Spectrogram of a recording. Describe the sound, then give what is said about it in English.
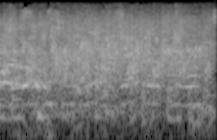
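Applause for a CrossFit gym founder from Napa: steady, dense clapping that stays loud and even for the whole stretch, with a voice under it. “we'll give some applause to Beth.”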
